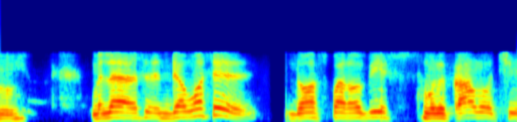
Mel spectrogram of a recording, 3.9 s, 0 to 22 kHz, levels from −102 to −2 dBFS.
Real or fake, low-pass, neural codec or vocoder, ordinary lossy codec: fake; 3.6 kHz; codec, 16 kHz, 2 kbps, X-Codec, HuBERT features, trained on general audio; none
